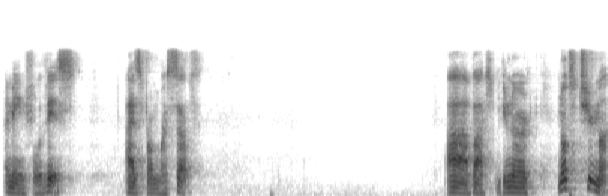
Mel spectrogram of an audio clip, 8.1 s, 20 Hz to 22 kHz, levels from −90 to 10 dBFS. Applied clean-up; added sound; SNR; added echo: neural mask model DeepFilterNet 3.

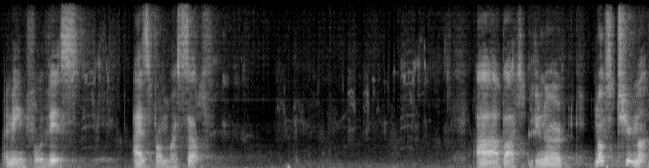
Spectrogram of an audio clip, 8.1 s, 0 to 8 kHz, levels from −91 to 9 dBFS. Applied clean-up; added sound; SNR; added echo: neural separator model SepFormer DNS4.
